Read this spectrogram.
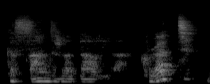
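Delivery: hushed, very soft dwarf's question; whispering. Acted. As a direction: lean in and whisper it discreetly. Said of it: "And he kinda whispers".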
